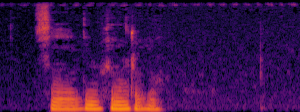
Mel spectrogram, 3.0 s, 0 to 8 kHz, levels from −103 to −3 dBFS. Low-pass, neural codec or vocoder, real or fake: 7.2 kHz; none; real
